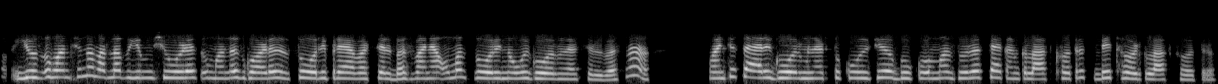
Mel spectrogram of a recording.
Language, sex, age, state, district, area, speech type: Kashmiri, female, 18-30, Jammu and Kashmir, Shopian, rural, conversation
